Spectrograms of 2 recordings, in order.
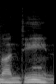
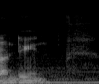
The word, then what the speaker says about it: Undyne: In that, essentially, everyone is completely harmless for the most part, except for Undine. Or Undyne, I think that's actually the correct pronunciation now.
